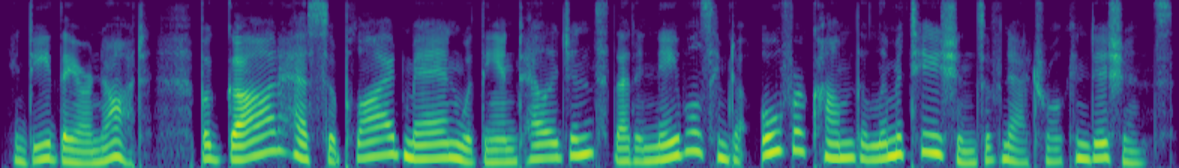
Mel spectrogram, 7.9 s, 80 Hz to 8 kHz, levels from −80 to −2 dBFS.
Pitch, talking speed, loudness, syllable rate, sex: 205 Hz, 170 wpm, -18 LUFS, 5.6 syllables/s, female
